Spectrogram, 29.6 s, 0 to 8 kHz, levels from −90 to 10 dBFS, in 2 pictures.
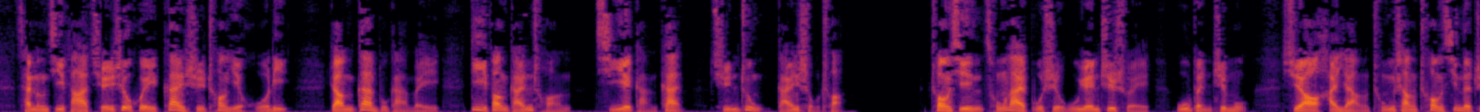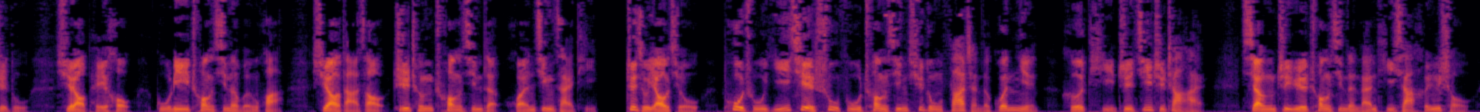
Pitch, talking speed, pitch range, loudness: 120 Hz, 235 characters per minute, 105-140 Hz, -26 LUFS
